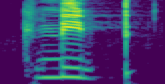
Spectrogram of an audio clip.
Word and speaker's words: knit: For example, you are pronouncing knit, knit, that is wrong. Knit, okay. Knit is the correct pronunciation. Knit. We are, the K is silent here.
